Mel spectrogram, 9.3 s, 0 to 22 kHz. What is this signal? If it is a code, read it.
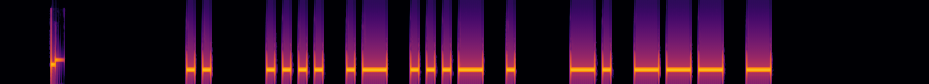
Morse code, heard as a keyed tone, about 15 wpm, 700 Hz. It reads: I HAVE NOT
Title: Sets of 3 Words 15wpm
